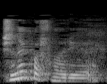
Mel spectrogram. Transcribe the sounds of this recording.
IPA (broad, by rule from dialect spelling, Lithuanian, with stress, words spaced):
ʒʲɪˈnɐɪ ˈkoː ˈɐʃ noːˈrʲeːjɛʊ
